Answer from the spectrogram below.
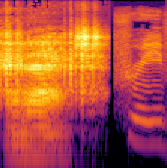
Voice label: Robot voice, "connect"; lynne publishing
